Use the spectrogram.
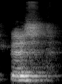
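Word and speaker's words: בראשית: 지구의 시작은 언제? 네? 히브리어. 베레시. 베레시트. 그러니까 베레시트. 지구의 시작은 베레시트입니다.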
